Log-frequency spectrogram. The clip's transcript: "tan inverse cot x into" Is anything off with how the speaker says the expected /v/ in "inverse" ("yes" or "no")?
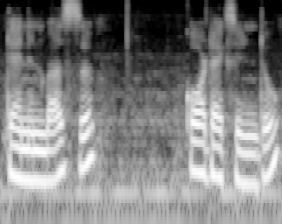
yes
